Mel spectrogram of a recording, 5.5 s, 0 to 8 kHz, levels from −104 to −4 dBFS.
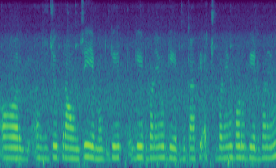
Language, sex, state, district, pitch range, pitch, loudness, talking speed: Garhwali, female, Uttarakhand, Tehri Garhwal, 185-200 Hz, 190 Hz, -30 LUFS, 195 wpm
